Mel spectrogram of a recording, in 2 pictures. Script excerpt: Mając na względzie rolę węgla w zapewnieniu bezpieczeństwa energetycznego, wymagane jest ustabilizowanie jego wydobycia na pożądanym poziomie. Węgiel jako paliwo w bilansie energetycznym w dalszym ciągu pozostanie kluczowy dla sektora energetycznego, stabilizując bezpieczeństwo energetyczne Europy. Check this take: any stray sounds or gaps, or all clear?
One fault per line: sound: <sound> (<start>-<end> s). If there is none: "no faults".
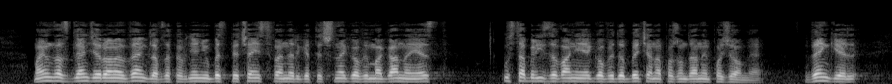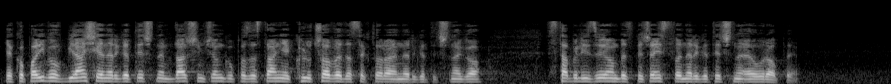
no faults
